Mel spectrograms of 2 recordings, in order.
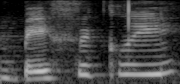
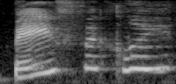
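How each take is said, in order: First: Said in the usual way. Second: Squeaky repeat. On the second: Acted. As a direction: repeat basically in a high squeak.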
